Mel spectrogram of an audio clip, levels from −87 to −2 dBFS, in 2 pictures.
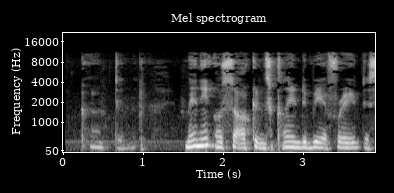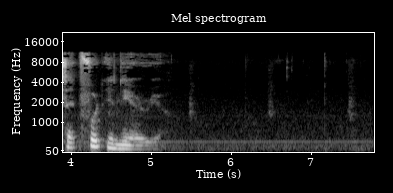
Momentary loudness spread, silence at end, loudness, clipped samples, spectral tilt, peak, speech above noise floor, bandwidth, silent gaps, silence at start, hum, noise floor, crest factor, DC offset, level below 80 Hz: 20 LU; 2.7 s; -16 LUFS; under 0.1%; -4.5 dB/octave; -2 dBFS; 41 dB; 11.5 kHz; none; 0.25 s; none; -58 dBFS; 18 dB; under 0.1%; -56 dBFS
